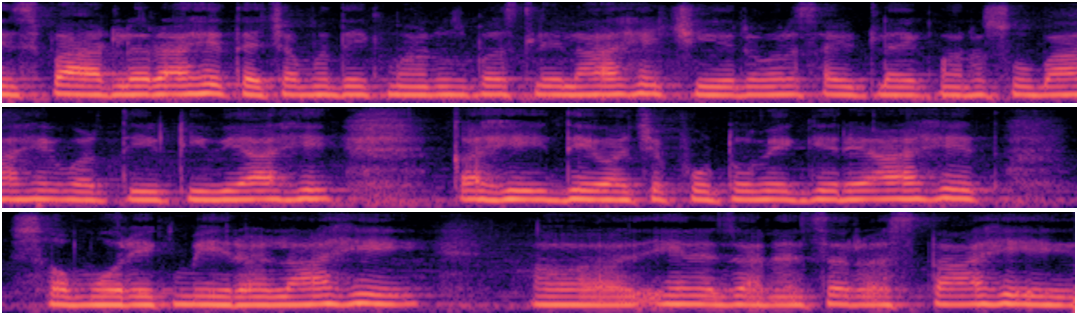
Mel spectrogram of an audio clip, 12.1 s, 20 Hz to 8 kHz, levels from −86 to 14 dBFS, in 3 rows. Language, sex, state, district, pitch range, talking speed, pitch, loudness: Marathi, female, Maharashtra, Pune, 195-210 Hz, 175 wpm, 200 Hz, -20 LUFS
